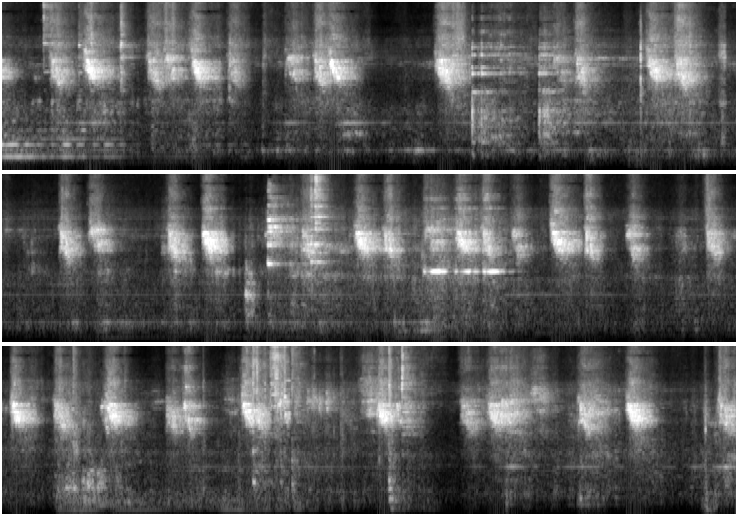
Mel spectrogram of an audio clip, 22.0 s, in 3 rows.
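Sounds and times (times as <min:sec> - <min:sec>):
bird chirping: 0:00.0 - 0:03.6, 0:05.8 - 0:21.3
dull low noise: 0:15.2 - 0:17.9.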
